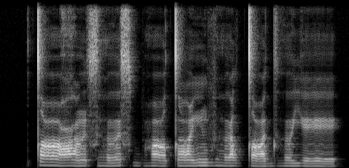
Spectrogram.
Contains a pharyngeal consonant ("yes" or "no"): yes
